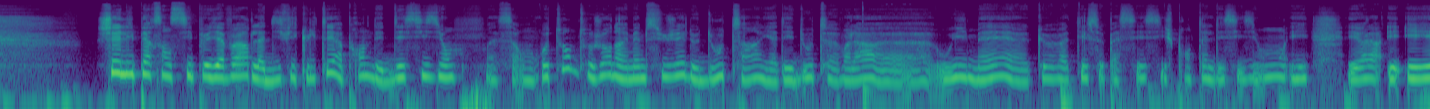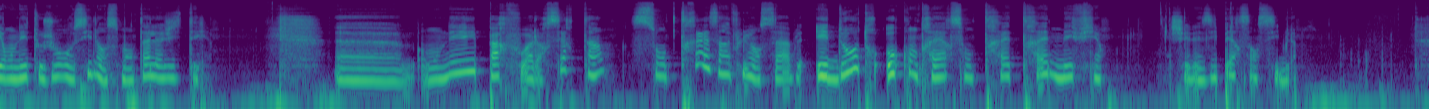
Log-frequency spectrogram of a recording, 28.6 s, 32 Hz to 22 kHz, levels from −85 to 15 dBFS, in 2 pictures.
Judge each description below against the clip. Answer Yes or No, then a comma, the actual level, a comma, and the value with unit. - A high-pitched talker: Yes, high, 210 Hz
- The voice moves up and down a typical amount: Yes, average, 3.2 semitones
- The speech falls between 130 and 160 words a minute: Yes, average, 155 wpm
